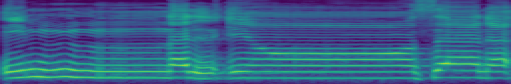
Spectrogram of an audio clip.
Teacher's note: تو اسی طرح پڑھیں گے انسان، نون ساکن کے بعد سین ہے اور سین حروف حلقی میں سے نہیں ہے تو ہم اب اس نون ساکن میں غنہ کریں گے، ہم پڑھیں گے ان الانسان، نون کو ناک میں چھپائیں گے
